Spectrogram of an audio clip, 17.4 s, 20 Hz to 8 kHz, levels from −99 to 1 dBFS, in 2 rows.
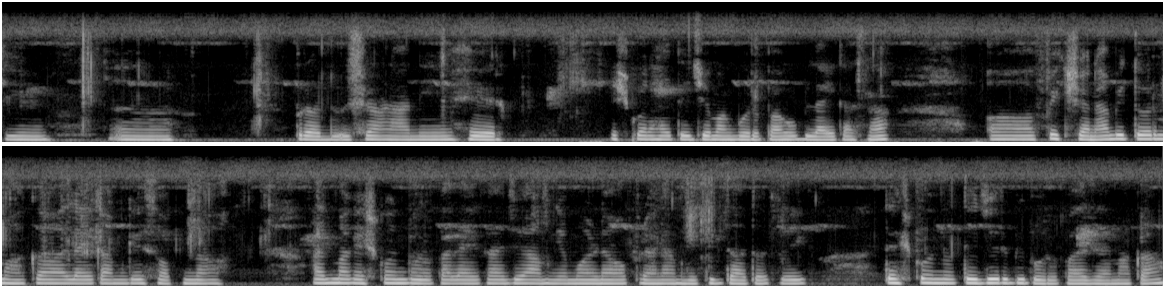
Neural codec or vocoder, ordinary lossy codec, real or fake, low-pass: none; none; real; 7.2 kHz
